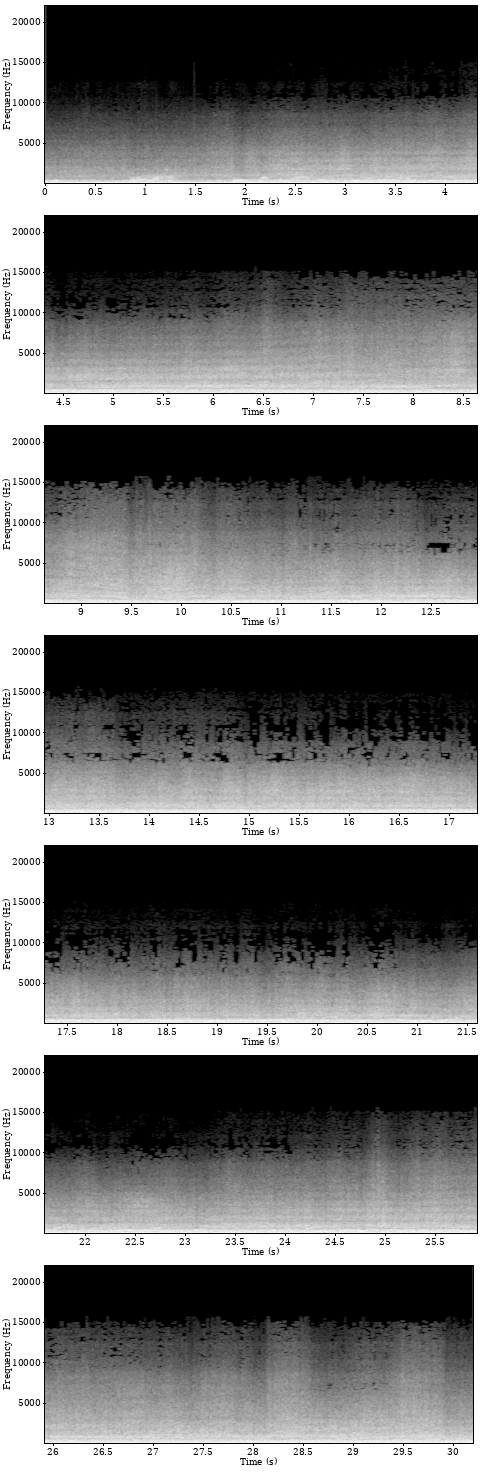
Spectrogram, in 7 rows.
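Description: A field of DIRTcar UMP Modified dirt-track race cars at speed: many V8 engines running at once, their pitches rising and falling over one another as they rev through the turns, loud and continuous.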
